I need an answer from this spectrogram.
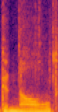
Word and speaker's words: Gnald: Niacere and Gnald. So we are roughly. The G is silent. Right. You don't pronounce it like Gnome? No, we don't.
